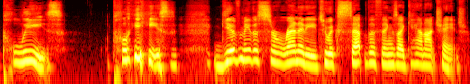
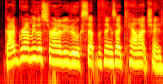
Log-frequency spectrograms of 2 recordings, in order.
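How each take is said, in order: First: Pleading prayer. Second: Quick recitation. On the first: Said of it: "or just, like". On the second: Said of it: "I'm just gonna repeat that". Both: Shown as a demonstration.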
